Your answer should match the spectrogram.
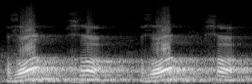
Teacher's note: Kalau kha itu maju sedikit dari gha. Gha itu lebih ke belakang.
